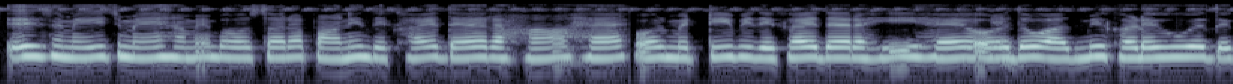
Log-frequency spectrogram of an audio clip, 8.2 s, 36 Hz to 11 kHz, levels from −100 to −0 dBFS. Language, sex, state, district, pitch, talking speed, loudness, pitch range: Hindi, female, Jharkhand, Sahebganj, 220 Hz, 170 wpm, -29 LUFS, 215-230 Hz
